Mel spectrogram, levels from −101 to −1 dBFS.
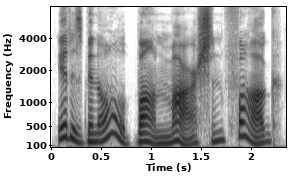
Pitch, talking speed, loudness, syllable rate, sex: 180 Hz, 205 wpm, -18 LUFS, 4.0 syllables/s, male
